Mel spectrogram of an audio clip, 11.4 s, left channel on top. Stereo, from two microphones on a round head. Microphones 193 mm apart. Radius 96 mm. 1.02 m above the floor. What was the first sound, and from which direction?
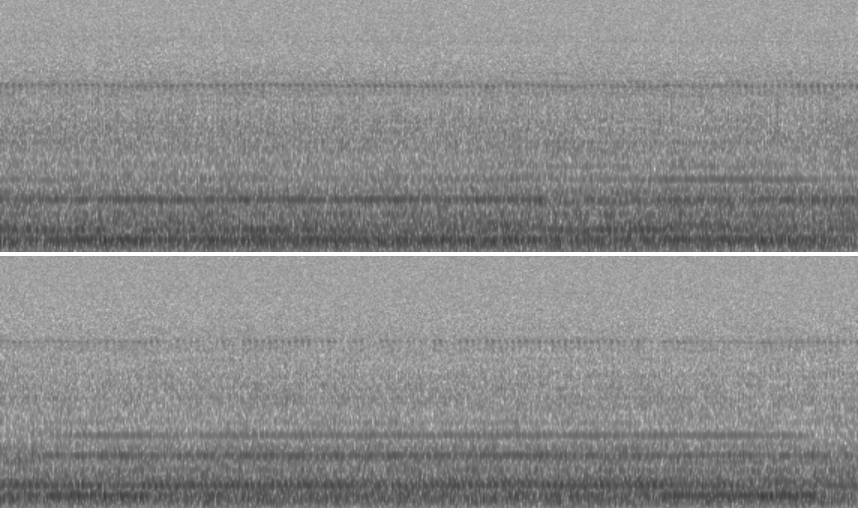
Only background noise.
